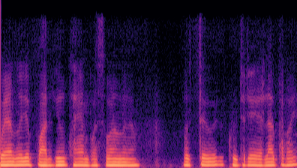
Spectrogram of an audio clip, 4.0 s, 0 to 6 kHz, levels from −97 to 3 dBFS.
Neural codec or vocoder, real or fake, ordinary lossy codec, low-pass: codec, 16 kHz, 0.5 kbps, FunCodec, trained on Chinese and English, 25 frames a second; fake; AAC, 48 kbps; 5.4 kHz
